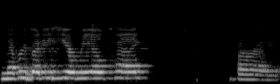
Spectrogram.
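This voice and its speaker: Talking at a fairly quick pace, a woman with a Boston accent keeps her intonation fairly even. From Boston, Massachusetts. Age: middle-aged. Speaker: emergency management expert, conference speaker. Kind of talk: conference presentation. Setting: conference room with live and remote audience.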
